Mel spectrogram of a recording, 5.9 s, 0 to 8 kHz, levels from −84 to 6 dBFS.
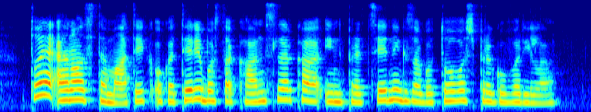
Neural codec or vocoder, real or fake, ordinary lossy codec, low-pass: none; real; none; 7.2 kHz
